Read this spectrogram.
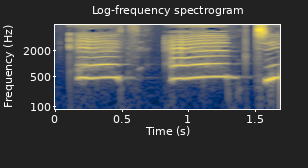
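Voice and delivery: sudden high, loud shriek of a frazzled mom; top of lungs yell. Retold or imitated. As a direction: scream it out, losing your temper. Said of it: "yelling at the top of my lungs".

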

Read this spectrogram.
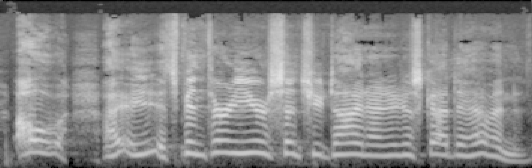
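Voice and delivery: amazed newcomer. Pretend. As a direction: squeak it out in happy astonishment. Newcomer replies in heaven.

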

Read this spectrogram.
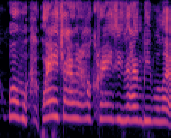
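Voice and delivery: very high-pitched imitation of scolding; indignant girlfriend. Girlfriend scolding him over his driving, high indignant voice. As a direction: mimic an outraged partner in a high voice.

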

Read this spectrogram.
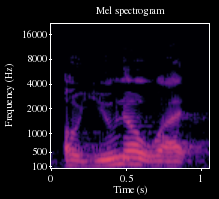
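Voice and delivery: low, knowing jab; insinuating accuser. Acted. Satan accusing the believer, low insinuation. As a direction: drop low and imply the accusation.

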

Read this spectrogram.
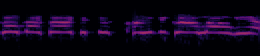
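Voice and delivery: very high imitation of a frightened woman; mock panic. Rival reacting to her barging in, mock panic. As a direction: squeal it as the alarmed rival. Acted terrified rival during break-in.

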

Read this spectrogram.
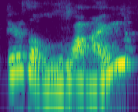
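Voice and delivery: slow, drawn-out stunned question; mock disbelief. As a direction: let the disbelief stretch out. Retold disbelief at the line.

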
